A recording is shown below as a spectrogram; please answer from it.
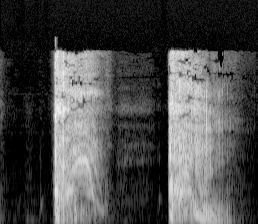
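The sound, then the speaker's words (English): Two loud, harsh coughs about a second apart, each a sudden throaty burst trailing off, with silence around them. “excuse me, I had to cough.”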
